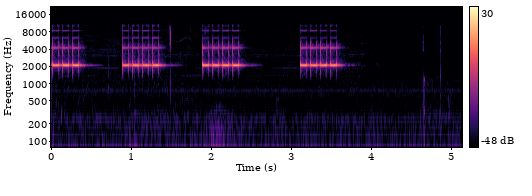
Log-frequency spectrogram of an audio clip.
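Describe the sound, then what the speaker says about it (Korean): A timer alarm rings in four short bursts of rapid high beeping, evenly spaced with brief pauses between them, fairly close in an otherwise quiet room with a faint steady hum and a small knock near the end. "요 타이머입니다."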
